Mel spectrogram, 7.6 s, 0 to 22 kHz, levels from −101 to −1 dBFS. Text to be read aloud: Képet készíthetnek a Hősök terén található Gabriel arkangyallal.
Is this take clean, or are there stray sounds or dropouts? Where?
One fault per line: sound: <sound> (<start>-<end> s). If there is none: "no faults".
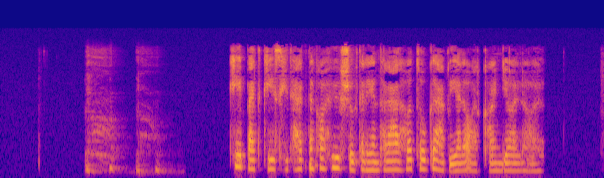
sound: cough (1.0-2.3 s)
